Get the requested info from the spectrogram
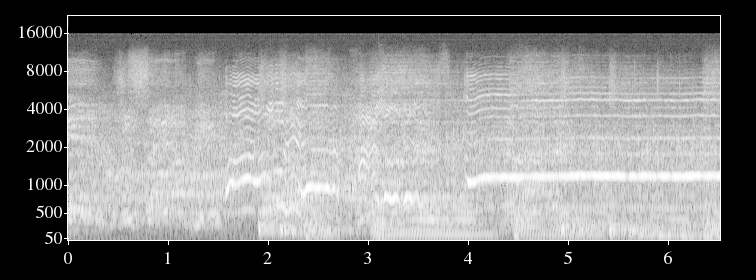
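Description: Female R&B singer belting live over her band: sung runs that bend in pitch, with the bass dropping out and returning about two seconds in, then one long high held note from about four seconds in.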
